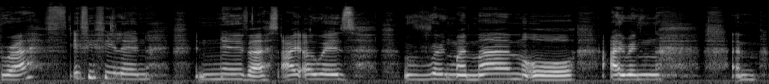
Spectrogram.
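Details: Young woman who has stammered since childhood and says her stammer stems from fear and lack of confidence; stammering (stuttering).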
